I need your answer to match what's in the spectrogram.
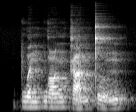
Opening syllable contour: high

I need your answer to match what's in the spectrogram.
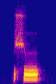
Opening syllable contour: high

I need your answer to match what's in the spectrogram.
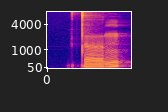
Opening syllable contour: rising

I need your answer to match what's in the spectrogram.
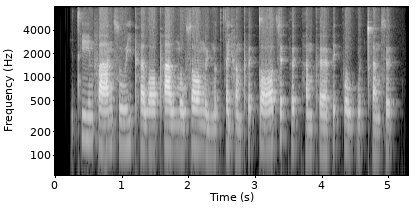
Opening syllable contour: high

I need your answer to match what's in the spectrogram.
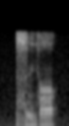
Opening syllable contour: low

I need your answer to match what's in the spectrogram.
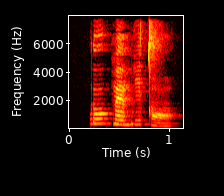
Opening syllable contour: high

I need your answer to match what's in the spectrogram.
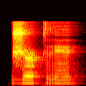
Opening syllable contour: high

